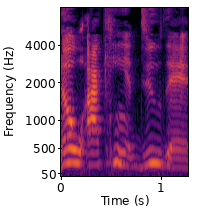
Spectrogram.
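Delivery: ordinary talk, nothing marked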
